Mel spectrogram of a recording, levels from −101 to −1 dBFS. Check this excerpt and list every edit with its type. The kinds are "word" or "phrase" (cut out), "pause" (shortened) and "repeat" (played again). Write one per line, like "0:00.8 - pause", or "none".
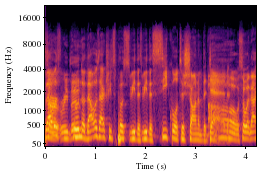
0:01.9 - repeat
